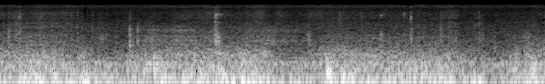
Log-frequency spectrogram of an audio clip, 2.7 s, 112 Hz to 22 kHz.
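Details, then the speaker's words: Audi TT Mk2 after replacing the front strut top mounts (shock absorber cups): wheels turned at idle on gravel, with only faint gravel crackle over a low idle rumble; the earlier clack-clack from the front suspension is gone. "Donc là, tu entends un petit bruit, bien évidemment, c'est le bruit des roues sur les graviers, mais t'as plus le clac-clac qu'on pouvait entendre avant."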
